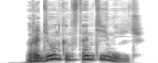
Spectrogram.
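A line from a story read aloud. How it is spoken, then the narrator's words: Quiet. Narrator (Russian): тихо сказал главврач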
